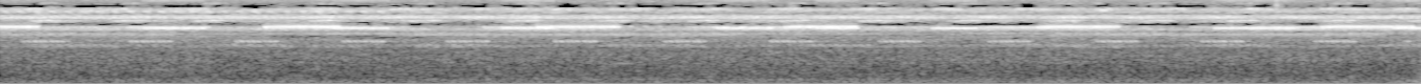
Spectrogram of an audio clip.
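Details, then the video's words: In a quiet park at evening, crickets keep up a bright, high-pitched trilling chorus, steady underneath with rhythmic louder pulses rising and falling every second or so. "Cricket Sounds in a Peaceful Park"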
